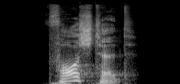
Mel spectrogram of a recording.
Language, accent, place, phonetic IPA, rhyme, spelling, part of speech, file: German, Germany, Berlin, [ˈfɔʁʃtət], -ɔʁʃtət, forschtet, verb, De-forschtet.ogg
- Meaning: inflection of forschen: 1. second-person plural preterite 2. second-person plural subjunctive II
